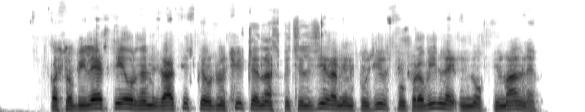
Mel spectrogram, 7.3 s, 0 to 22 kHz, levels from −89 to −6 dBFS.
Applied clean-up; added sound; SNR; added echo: neural mask model Resemble Enhance denoiser.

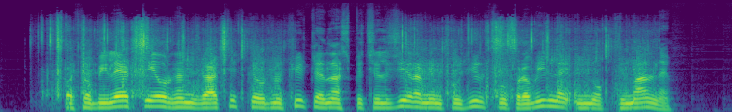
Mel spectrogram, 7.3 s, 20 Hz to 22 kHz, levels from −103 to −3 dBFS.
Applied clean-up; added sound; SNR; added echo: neural mask model RNNoise.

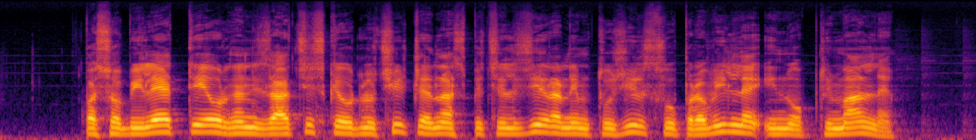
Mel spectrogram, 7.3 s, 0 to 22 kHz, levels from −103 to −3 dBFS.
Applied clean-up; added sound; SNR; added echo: none; none; none; none.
